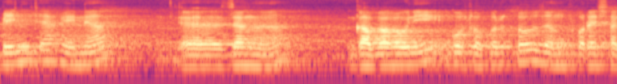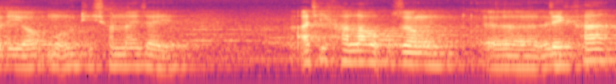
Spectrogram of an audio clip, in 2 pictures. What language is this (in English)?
Bodo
